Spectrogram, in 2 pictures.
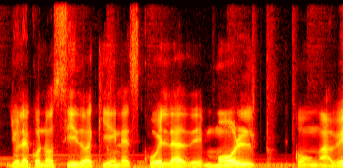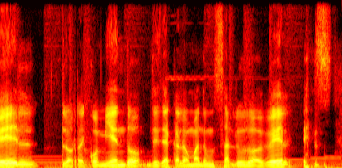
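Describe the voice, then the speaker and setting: A man hosting a podcast interview, greeting listeners eagerly and sometimes repeating words as he goes. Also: lowish voice. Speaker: podcast host.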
